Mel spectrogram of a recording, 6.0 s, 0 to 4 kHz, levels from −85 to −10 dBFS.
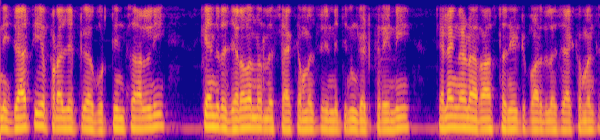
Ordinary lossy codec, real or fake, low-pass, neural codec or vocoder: none; fake; 3.6 kHz; codec, 16 kHz, 8 kbps, FunCodec, trained on LibriTTS, 25 frames a second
